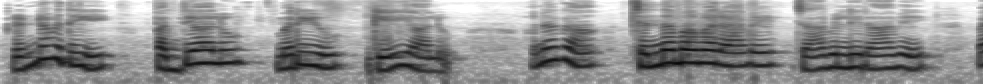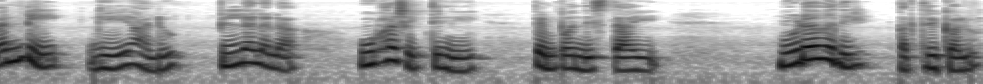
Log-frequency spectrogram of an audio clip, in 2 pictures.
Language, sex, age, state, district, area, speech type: Telugu, female, 18-30, Telangana, Wanaparthy, urban, spontaneous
